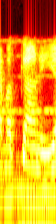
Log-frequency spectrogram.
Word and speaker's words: Mascagni: The Cavalier Rusticana soundtrack, the Barcole from, I can never pronounce his name, Pietro Mascagni? – Yeah, Mascagni, yeah.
